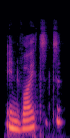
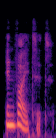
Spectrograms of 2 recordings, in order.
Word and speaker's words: invited: Just make sure you pronounce the e clearly. So, not invited, but invited. And not demanded, but demanded.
